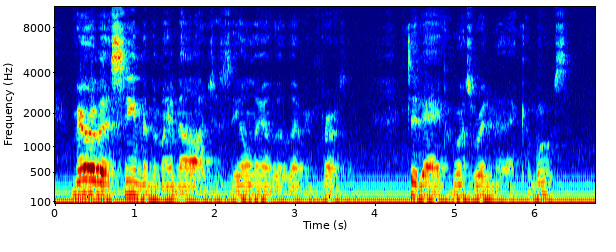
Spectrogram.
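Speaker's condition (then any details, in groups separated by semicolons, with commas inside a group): ALS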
